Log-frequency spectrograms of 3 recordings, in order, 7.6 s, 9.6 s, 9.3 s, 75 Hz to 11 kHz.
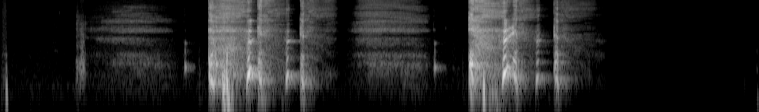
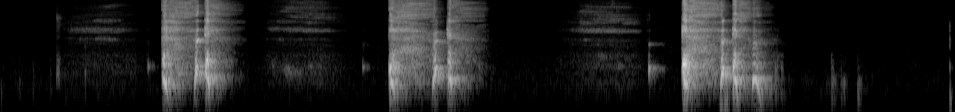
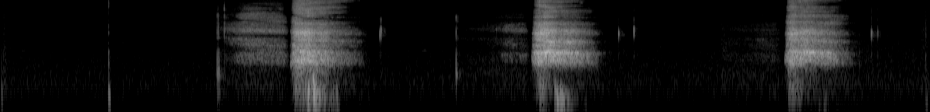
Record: cough_length: 7.6 s
cough_amplitude: 25407
cough_signal_mean_std_ratio: 0.27
three_cough_length: 9.6 s
three_cough_amplitude: 19987
three_cough_signal_mean_std_ratio: 0.29
exhalation_length: 9.3 s
exhalation_amplitude: 5669
exhalation_signal_mean_std_ratio: 0.32
survey_phase: beta (2021-08-13 to 2022-03-07)
age: 65+
gender: Female
wearing_mask: 'No'
symptom_none: true
smoker_status: Never smoked
respiratory_condition_asthma: false
respiratory_condition_other: false
recruitment_source: Test and Trace
submission_delay: 2 days
covid_test_result: Negative
covid_test_method: RT-qPCR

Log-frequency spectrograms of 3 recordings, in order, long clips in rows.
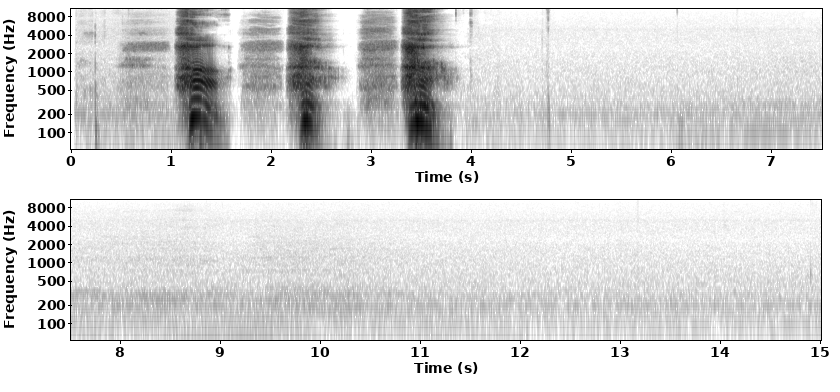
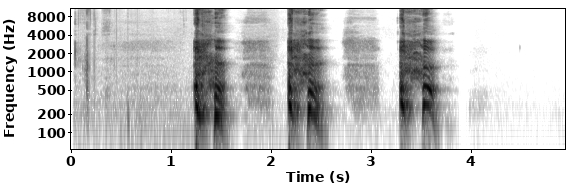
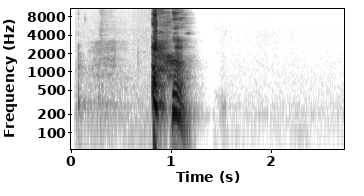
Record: exhalation_length: 15.0 s
exhalation_amplitude: 29381
exhalation_signal_mean_std_ratio: 0.2
three_cough_length: 4.9 s
three_cough_amplitude: 32767
three_cough_signal_mean_std_ratio: 0.31
cough_length: 2.7 s
cough_amplitude: 32768
cough_signal_mean_std_ratio: 0.21
survey_phase: alpha (2021-03-01 to 2021-08-12)
age: 65+
gender: Male
wearing_mask: 'No'
symptom_none: true
smoker_status: Never smoked
respiratory_condition_asthma: false
respiratory_condition_other: false
recruitment_source: REACT
submission_delay: 1 day
covid_test_result: Negative
covid_test_method: RT-qPCR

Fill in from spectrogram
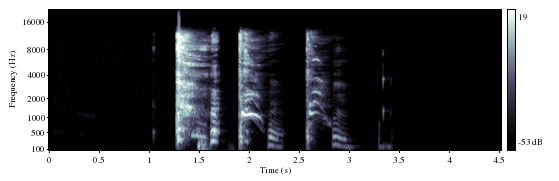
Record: three_cough_length: 4.5 s
three_cough_amplitude: 32767
three_cough_signal_mean_std_ratio: 0.3
survey_phase: beta (2021-08-13 to 2022-03-07)
age: 45-64
gender: Female
wearing_mask: 'No'
symptom_cough_any: true
symptom_runny_or_blocked_nose: true
symptom_sore_throat: true
symptom_headache: true
symptom_change_to_sense_of_smell_or_taste: true
symptom_loss_of_taste: true
symptom_onset: 4 days
smoker_status: Never smoked
respiratory_condition_asthma: false
respiratory_condition_other: false
recruitment_source: Test and Trace
submission_delay: 1 day
covid_test_result: Positive
covid_test_method: RT-qPCR
covid_ct_value: 20.1
covid_ct_gene: ORF1ab gene
covid_ct_mean: 20.5
covid_viral_load: 180000 copies/ml
covid_viral_load_category: Low viral load (10K-1M copies/ml)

